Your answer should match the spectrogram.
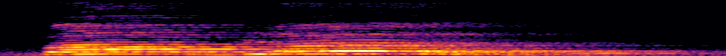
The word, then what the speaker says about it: Warblers: Warblers. W-A-R-B-L-E-R-S. Warblers. In this also we have to silent both the R's.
